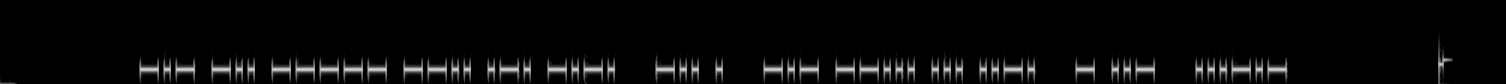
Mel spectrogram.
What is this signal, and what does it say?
Morse code, heard as a keyed tone, about 20 wpm, 700 Hz. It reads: KD0ZRC DE K7SF TU <SK>
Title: Practice QSO - Exchange 4 - Ending - 20wpm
